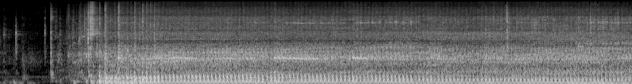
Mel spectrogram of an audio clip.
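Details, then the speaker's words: Craftsman 536.773500 weed trimmer with a swapped-in Honda engine from a pressure washer, carb not yet cleaned, spark plug unchecked: buzzy, slightly uneven idle with wavering beat; rough running, about 80%, owner suspects carb or plug. "And uh this one might need a new spark plug as well. I haven't checked that just yet. But what I'm happy with is that it does function. Be that at about 80%."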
